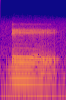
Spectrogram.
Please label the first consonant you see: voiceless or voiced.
voiced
